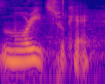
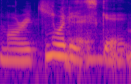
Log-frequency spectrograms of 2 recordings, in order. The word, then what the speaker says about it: Moritsuké: They're pretty flat. Yeah. And some people try to find where the accent goes, and the answer is nowhere. It's flat. – Moritsuké.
